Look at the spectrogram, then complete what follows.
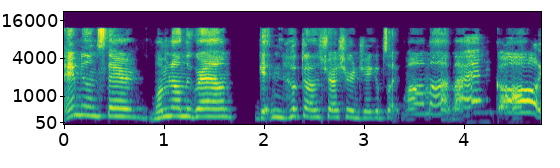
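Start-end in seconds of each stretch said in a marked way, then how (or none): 3.4-4.8 slow, high wailing cry for mama; kid in pain. Retold or imitated. Jacob hurt on the snowboard calling mom, high mock wail. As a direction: whimper like a hurt little boy.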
